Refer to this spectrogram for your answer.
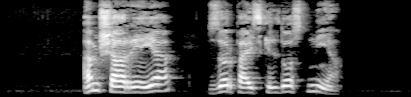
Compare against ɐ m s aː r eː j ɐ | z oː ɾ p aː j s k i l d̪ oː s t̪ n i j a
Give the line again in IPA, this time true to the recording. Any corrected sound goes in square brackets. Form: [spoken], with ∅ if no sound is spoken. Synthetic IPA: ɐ m [ʃ] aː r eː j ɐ | z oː ɾ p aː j s k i l d̪ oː s t̪ n i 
